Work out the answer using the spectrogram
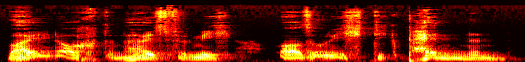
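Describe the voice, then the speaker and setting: A lazy storybook badger drawls about sleep in a voice pitched far up. The tone is rough and husky. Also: male voice, wildly swooping pitch, slow, warm tone, full character voice. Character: lazy sleepy badger who loves naps.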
